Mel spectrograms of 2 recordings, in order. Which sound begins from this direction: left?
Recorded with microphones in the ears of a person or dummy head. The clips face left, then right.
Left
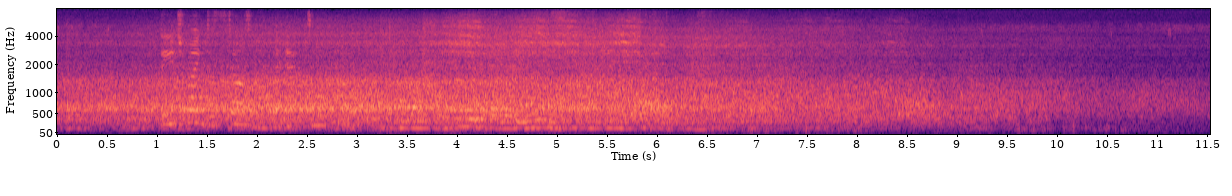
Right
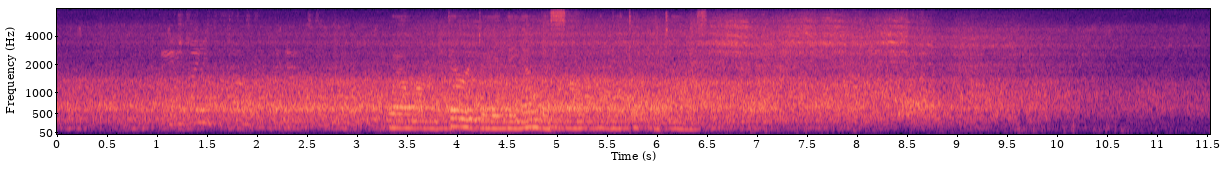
A woman speaking, at 1.0 s.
